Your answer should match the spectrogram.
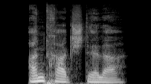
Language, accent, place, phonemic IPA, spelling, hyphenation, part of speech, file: German, Germany, Berlin, /ˈantraːkˌʃtɛlɐ/, Antragsteller, An‧trag‧stel‧ler, noun, De-Antragsteller.ogg
- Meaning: applicant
